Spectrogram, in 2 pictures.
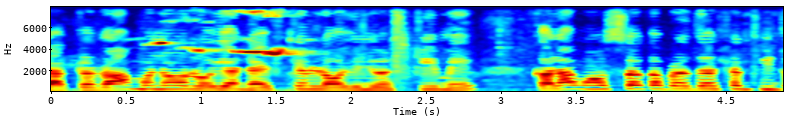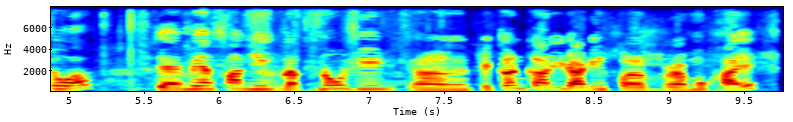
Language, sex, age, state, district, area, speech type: Sindhi, female, 45-60, Uttar Pradesh, Lucknow, urban, spontaneous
